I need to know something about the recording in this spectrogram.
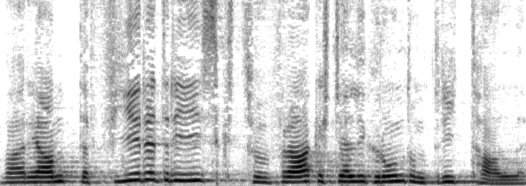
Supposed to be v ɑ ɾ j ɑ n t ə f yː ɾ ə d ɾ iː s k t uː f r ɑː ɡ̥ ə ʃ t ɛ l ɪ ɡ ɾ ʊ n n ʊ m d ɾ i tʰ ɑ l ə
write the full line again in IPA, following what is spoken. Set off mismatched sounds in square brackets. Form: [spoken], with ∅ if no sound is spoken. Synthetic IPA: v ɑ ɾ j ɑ n t ə f [iː] ɾ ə d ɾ iː s k [t͡s] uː f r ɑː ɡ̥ ə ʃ t ɛ l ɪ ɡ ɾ ʊ n [d] ʊ m d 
